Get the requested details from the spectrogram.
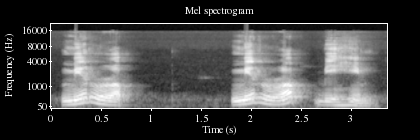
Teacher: Nun hilang, masuk ke roh.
